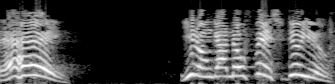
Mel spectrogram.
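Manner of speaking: a loud shout across the water; calling out. Acted. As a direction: call out to the boat, teasing. Jesus calls from the shore.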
